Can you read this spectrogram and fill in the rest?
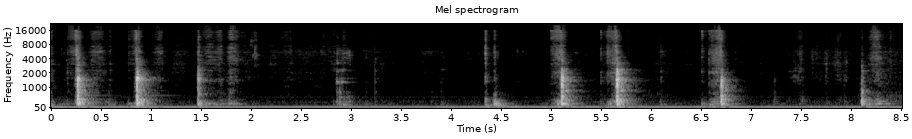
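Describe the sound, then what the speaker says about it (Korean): A knife chops through white onion on a cutting board in about ten sharp, irregular strokes, close and clear against a quiet background. "이 하얀 양파는 바닥에다 깔으려고 써는 겁니다."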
